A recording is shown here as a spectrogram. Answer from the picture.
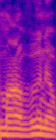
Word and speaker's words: Mavuno: And how do you pronounce the organization? The Mavuno Project.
